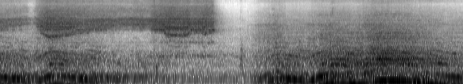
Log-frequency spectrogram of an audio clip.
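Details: Isuzu Reward diesel running with the AC on: a loud high-pitched squeal comes and goes over the engine note; a noisy accessory belt is slipping under the AC load.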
